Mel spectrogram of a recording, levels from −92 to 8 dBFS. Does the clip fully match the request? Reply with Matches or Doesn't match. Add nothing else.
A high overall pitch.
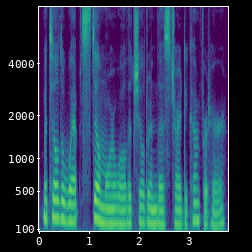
Doesn't match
